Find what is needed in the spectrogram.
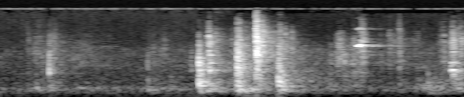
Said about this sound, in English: I want to know why you opened the door to just anyone.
